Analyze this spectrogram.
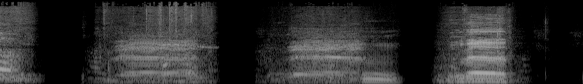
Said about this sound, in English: Well, that last one sounded like a sheep. I'm not sure they all did. Yeah. That was sheep. It does sound like a calf at the beginning there, doesn't it?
